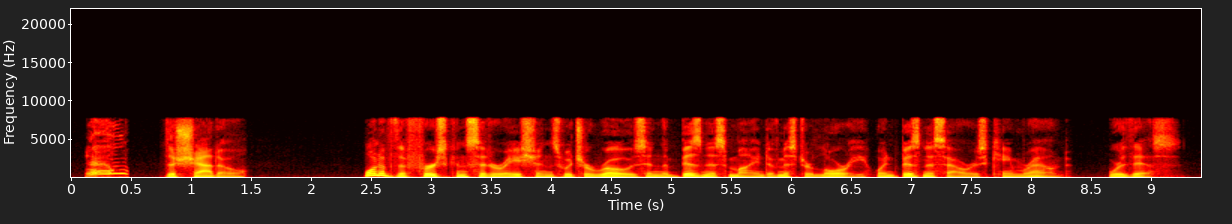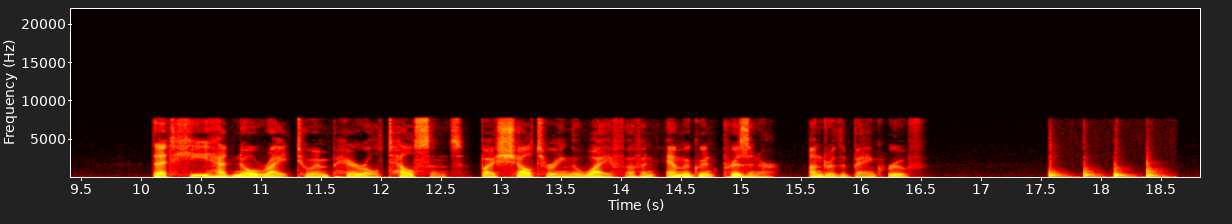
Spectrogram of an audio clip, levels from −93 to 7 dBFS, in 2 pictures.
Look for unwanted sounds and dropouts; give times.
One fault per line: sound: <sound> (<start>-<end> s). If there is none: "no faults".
sound: bark (0.1-0.5 s)
sound: thud (17.5-18.6 s)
